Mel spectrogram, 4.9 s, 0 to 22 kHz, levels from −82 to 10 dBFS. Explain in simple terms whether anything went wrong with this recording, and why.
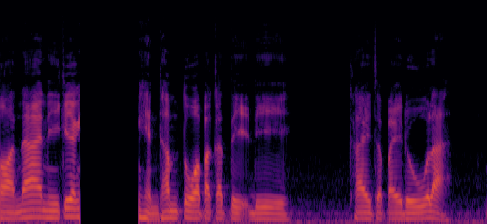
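A playback stall cuts the speech off at 0.79 s. It goes silent for about 0.6 s, then resumes at 1.39 s. The player likely ran short of data.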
